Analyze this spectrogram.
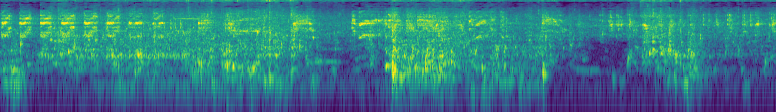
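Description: A boat paddle dipping and pulling through river water, with uneven splashing and trickling; no engine is running.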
